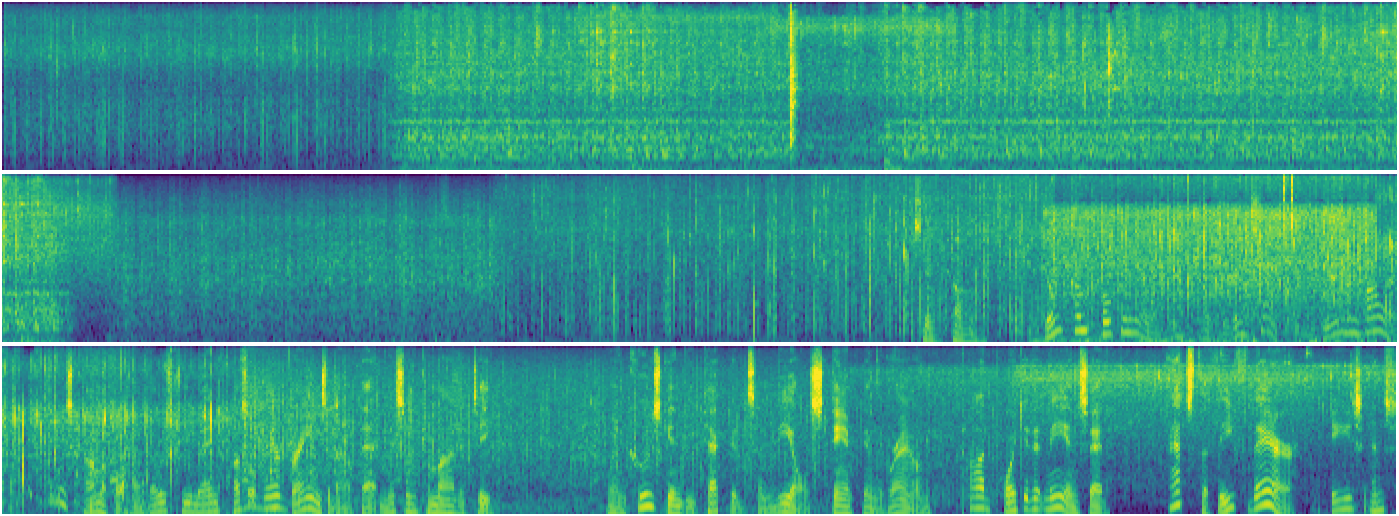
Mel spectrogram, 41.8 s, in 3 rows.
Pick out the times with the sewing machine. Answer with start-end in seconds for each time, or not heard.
3.8-14.7.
